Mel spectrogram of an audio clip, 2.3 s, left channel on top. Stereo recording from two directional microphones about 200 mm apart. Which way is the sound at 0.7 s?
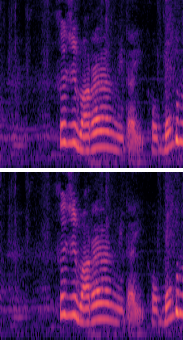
Centre (ahead or behind).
